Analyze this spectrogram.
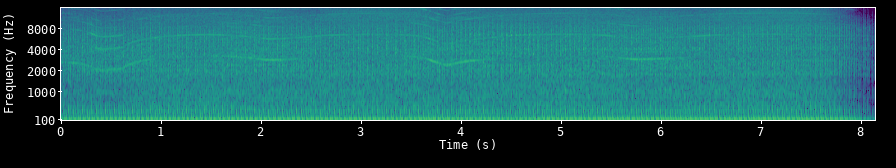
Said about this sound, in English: Presently, the giant mining robot locked on the dig site and drilled its footholds into the surface of the planet.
